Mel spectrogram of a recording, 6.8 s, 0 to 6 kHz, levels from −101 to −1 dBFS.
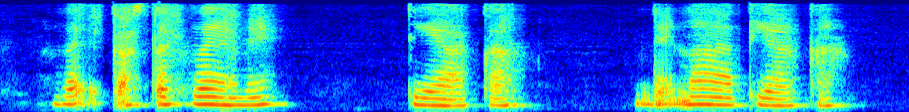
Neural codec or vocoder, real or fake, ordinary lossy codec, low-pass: codec, 44.1 kHz, 3.4 kbps, Pupu-Codec; fake; AAC, 24 kbps; 5.4 kHz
